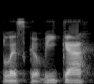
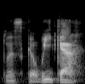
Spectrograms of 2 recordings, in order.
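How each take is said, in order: First: The second sound is an L, ending in 'wick-a'. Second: The same.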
